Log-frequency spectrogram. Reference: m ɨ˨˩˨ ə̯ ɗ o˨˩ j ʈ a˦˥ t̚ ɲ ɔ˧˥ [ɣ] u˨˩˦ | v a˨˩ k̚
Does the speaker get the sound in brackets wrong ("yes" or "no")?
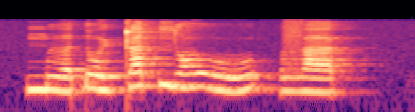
no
